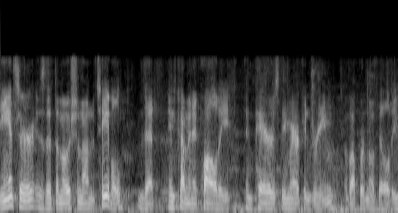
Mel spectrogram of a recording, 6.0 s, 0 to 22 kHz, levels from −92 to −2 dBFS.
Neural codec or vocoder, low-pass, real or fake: codec, 16 kHz, 4 kbps, FreqCodec, smaller model; 7.2 kHz; fake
